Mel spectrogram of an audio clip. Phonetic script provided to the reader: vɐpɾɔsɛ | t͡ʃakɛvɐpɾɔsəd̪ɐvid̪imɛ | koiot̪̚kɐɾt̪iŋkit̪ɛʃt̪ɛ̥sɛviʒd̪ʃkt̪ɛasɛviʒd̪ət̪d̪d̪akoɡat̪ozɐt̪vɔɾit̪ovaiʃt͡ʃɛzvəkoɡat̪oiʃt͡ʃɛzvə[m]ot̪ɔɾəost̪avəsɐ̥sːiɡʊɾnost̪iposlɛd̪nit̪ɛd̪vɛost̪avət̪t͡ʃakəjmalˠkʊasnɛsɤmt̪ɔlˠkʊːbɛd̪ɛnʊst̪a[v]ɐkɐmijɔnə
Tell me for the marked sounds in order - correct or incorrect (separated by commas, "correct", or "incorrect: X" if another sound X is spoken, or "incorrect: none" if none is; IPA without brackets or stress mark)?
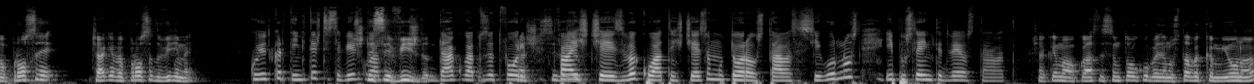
correct, correct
